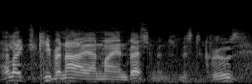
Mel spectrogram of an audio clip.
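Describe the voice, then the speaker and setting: A man's voice: medium pitch, lively intonation, quick pace, sharp tone, slight background noise. An actor playing a shrewd, skeptical businessman with a curt, commanding manner in a vintage TV western. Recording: dull vintage TV soundtrack.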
